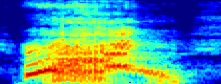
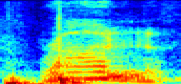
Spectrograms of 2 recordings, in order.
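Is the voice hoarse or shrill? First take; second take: shrill; hoarse. First: The voice is high and shrill. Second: The voice is rough and hoarse. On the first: "not horse and shrill" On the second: "I'm just going to go back to horse"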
